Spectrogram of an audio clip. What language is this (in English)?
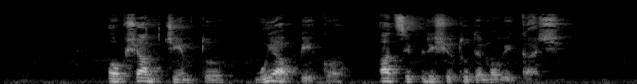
Laz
